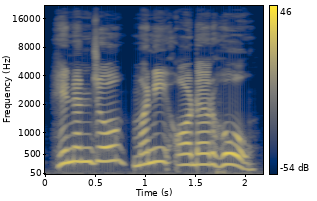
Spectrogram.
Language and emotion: Sindhi, neutral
